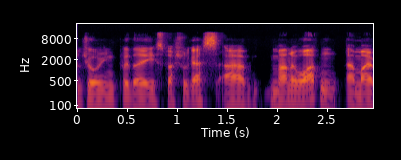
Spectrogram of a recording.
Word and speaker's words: Manawydan: Usually, if there's two D's, it's like a the sound, but it's only one, so it might just be Manawydan. And Y's make an I sound. So Manawydan, like a short I.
